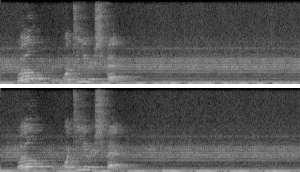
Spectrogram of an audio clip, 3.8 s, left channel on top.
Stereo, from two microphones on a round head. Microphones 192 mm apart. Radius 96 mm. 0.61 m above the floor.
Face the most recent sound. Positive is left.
turn(degrees=5)  # may be behind; listen again after turning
